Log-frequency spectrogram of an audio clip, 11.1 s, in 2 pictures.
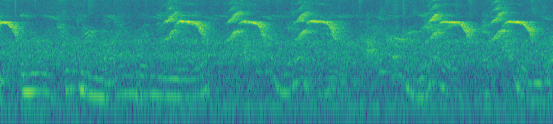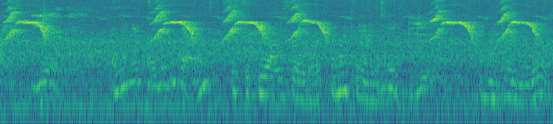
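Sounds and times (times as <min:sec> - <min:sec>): bird singing whistled notes: 0:01.6 - 0:03.5, 0:04.2 - 0:11.0.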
